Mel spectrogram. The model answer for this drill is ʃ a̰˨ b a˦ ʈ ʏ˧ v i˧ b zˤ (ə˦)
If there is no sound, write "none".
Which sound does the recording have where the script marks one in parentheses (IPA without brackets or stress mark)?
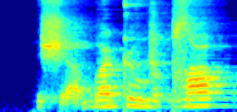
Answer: ə˦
